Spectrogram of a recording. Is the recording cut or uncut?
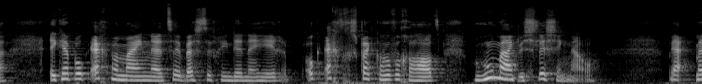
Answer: cut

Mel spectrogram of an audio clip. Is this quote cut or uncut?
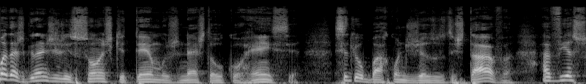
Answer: cut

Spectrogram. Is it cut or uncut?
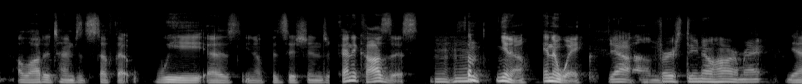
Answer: cut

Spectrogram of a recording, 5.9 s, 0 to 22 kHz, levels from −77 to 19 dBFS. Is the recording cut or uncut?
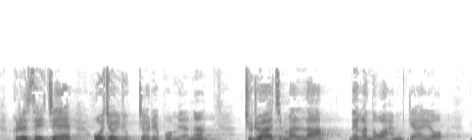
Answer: uncut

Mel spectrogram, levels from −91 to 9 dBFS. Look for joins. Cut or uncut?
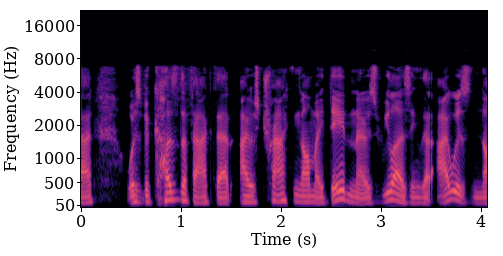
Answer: uncut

